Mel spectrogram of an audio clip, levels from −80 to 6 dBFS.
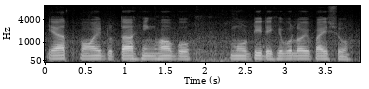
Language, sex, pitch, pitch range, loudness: Assamese, male, 115 Hz, 110-115 Hz, -19 LUFS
